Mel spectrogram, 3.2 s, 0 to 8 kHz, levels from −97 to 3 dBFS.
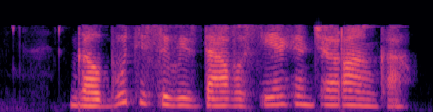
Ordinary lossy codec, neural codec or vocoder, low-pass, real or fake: AAC, 16 kbps; codec, 16 kHz, 4 kbps, FunCodec, trained on LibriTTS, 50 frames a second; 7.2 kHz; fake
